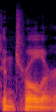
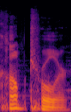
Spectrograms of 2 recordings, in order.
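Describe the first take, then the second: First: It is said with no M or P sound. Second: It is said with an M and P sound. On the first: "I don't want to call it the controller" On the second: "I think it sounds cooler if it's comptroller. I'm just going to keep saying it wrong"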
